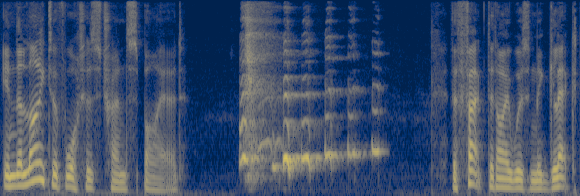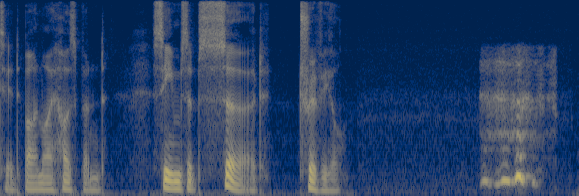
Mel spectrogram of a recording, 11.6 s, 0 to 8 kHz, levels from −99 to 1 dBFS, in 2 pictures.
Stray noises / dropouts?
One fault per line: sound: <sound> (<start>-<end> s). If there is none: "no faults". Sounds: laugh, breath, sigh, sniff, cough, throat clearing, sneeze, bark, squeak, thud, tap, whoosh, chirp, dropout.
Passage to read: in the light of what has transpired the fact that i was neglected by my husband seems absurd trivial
sound: laugh (2.4-3.9 s)
sound: laugh (10.6-11.4 s)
